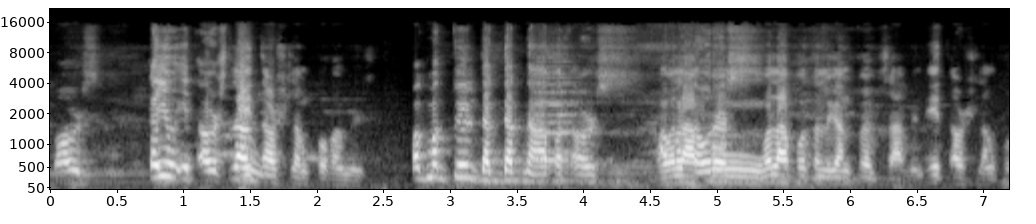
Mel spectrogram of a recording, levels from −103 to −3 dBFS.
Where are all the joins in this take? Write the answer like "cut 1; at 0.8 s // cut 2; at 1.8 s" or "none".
none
